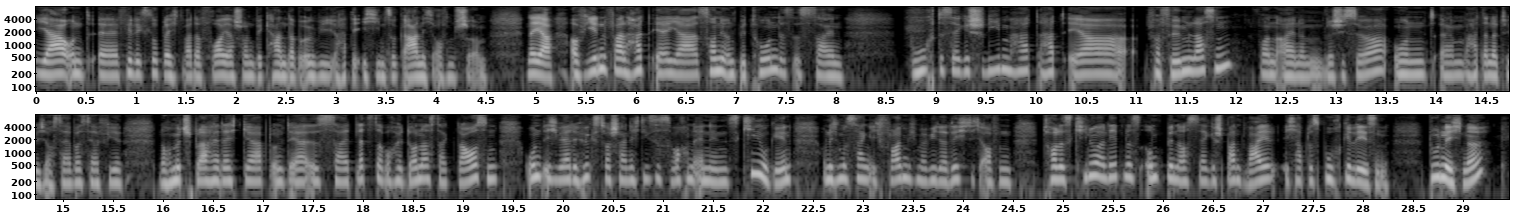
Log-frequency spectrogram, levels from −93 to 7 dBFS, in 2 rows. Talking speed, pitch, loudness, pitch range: 210 wpm, 210 Hz, -30 LUFS, 190-230 Hz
